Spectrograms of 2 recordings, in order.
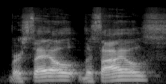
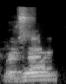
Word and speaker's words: Versailles: 307 North Van Buren Street, Versailles. V-E-R-S-A-I-L-L-E-S. Yep, Versailles.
